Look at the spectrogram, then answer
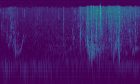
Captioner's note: splash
